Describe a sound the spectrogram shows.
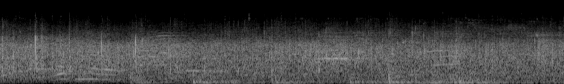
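The murmur of a crowd echoes in a large hall.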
